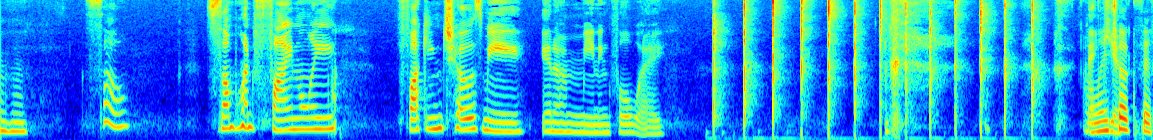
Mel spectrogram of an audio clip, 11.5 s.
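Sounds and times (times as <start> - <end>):
speech: 0.0 - 0.4, 1.0 - 1.4, 2.1 - 6.7, 10.8 - 11.5
slow clap: 7.1 - 10.7.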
